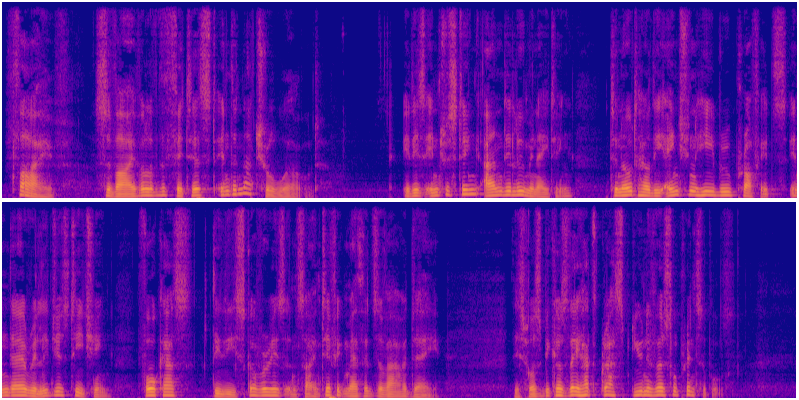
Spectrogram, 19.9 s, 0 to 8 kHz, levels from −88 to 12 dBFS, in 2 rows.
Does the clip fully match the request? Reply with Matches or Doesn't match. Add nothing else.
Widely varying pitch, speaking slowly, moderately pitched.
Doesn't match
